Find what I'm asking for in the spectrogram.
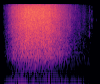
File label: Hay Movement; Farms; Foley; Hay Object; Blastwave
